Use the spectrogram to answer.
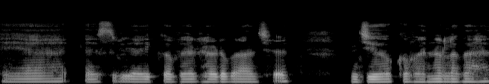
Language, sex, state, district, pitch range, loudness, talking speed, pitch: Hindi, male, Uttar Pradesh, Deoria, 120-130 Hz, -30 LUFS, 135 wpm, 125 Hz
